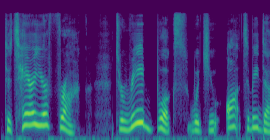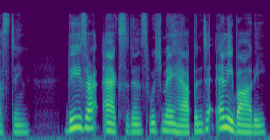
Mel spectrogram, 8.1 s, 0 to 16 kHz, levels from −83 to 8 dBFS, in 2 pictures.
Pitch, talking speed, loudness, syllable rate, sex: 195 Hz, 155 wpm, -17 LUFS, 4.3 syllables/s, female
